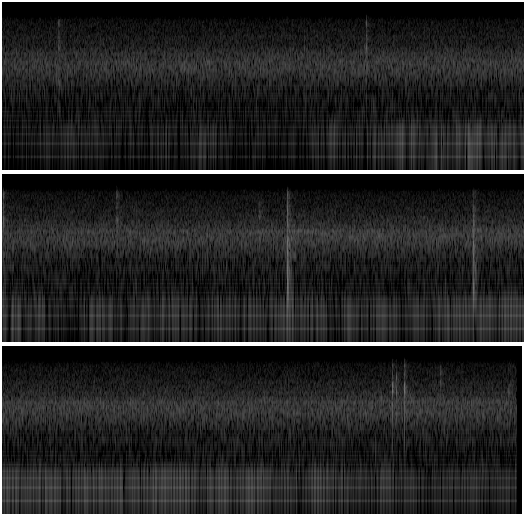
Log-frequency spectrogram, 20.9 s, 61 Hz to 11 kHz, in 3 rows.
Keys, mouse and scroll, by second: 19.2 click.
